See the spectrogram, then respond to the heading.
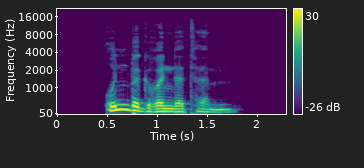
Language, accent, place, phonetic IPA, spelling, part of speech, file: German, Germany, Berlin, [ˈʊnbəˌɡʁʏndətəm], unbegründetem, adjective, De-unbegründetem.ogg
- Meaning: strong dative masculine/neuter singular of unbegründet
